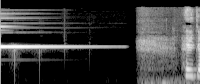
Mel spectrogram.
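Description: A single bright ding, a bell-like chime struck once that rings out and fades away over about a second.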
